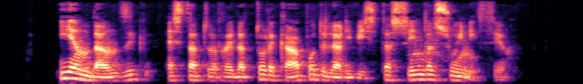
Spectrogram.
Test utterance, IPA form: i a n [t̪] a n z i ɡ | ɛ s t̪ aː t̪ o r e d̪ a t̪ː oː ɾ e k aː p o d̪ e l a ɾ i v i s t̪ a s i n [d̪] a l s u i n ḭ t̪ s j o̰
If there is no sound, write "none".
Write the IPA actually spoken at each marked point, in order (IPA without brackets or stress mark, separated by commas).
d̪, d̪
